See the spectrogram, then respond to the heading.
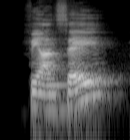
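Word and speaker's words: fiancée: Fiancé و fiancé که هر دو یک تلفظ دارن به معنی نامزد هستن. کلمه اول برای مذکر استفاده میشه و کلمه دوم برای مؤنث. این دوتا کلمه که در اصل کلمات فرانسوی هستن که وارد انگلیسی شدن توی تلفظ هیچ فرقی با هم دیگه ندارن، فقط اونی که برای مؤنث استفاده میشه آخرش یه دونه ای اضافه داره.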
